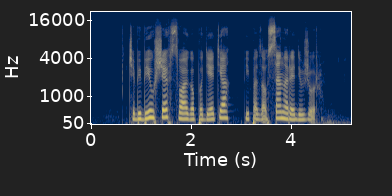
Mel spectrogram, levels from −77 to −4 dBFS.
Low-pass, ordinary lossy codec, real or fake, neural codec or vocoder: 19.8 kHz; none; real; none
